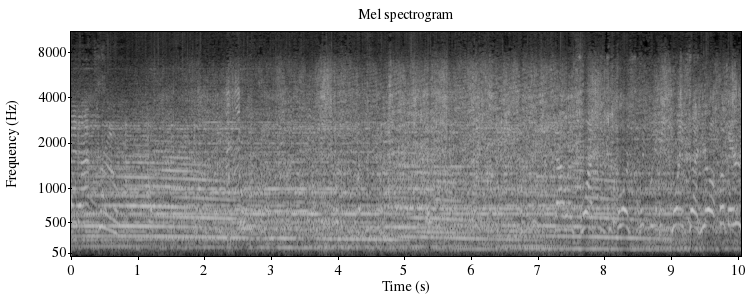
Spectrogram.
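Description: An aerobatic team of propeller aircraft flying a four-leaf clover manoeuvre, their engines droning loudly in layered tones that shift in pitch as they sweep past, with a voice over the engines.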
